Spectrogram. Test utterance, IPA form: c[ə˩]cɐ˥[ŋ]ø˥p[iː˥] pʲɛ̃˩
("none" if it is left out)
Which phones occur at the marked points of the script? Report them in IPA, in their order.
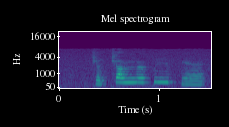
ə˩, ŋ, iː˥

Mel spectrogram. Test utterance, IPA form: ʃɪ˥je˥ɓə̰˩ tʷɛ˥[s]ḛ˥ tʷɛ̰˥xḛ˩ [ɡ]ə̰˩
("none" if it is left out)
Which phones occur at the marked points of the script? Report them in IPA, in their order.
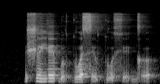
s, ɡ

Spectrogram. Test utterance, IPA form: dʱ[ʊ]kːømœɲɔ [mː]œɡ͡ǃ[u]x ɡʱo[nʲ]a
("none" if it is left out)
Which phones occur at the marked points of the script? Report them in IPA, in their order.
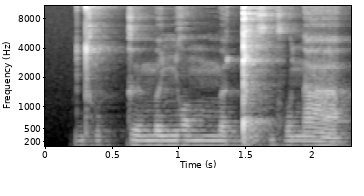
ʊ, mː, u, n

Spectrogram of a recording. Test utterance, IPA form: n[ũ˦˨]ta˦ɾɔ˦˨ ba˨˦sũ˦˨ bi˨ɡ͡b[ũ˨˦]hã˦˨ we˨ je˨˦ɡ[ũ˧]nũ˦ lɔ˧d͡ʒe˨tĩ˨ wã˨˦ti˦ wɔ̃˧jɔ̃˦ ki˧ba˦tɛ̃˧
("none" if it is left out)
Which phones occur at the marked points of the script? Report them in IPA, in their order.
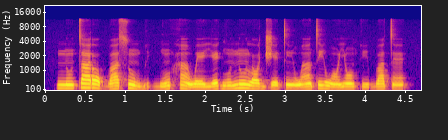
ũ˧, ũ˨˦, ũ˧

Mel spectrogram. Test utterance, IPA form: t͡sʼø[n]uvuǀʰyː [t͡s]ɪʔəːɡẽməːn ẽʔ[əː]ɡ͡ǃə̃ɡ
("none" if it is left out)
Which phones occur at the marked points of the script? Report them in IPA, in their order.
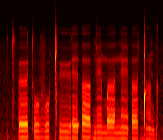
tʼ, ɾ, əː

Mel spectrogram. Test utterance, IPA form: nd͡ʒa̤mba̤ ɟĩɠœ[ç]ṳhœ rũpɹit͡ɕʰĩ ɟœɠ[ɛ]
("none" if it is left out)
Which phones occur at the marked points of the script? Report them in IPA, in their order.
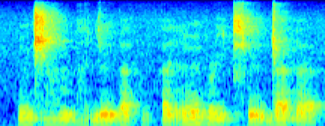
h, œ

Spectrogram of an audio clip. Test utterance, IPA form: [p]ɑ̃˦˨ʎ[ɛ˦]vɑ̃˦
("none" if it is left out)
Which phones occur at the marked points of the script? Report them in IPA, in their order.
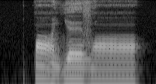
p, ɛ˦

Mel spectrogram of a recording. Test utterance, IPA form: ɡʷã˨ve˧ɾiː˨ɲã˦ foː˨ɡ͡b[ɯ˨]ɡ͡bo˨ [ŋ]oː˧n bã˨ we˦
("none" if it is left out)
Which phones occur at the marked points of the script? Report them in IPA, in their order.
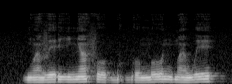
u˨, ŋ

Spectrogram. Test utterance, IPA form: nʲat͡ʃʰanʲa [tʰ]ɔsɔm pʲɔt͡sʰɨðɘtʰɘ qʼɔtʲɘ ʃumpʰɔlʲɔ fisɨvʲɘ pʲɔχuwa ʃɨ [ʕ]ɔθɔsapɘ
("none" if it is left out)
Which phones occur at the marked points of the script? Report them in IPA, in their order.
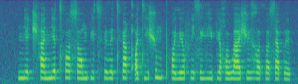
tʰ, ɣ

